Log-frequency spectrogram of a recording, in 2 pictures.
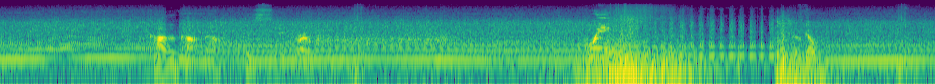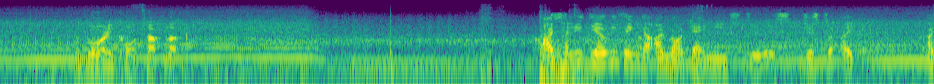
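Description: A car engine hums steadily at high speed, its pitch shifting with gear changes.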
